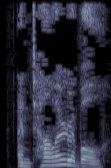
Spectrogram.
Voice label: "Intolerable", English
